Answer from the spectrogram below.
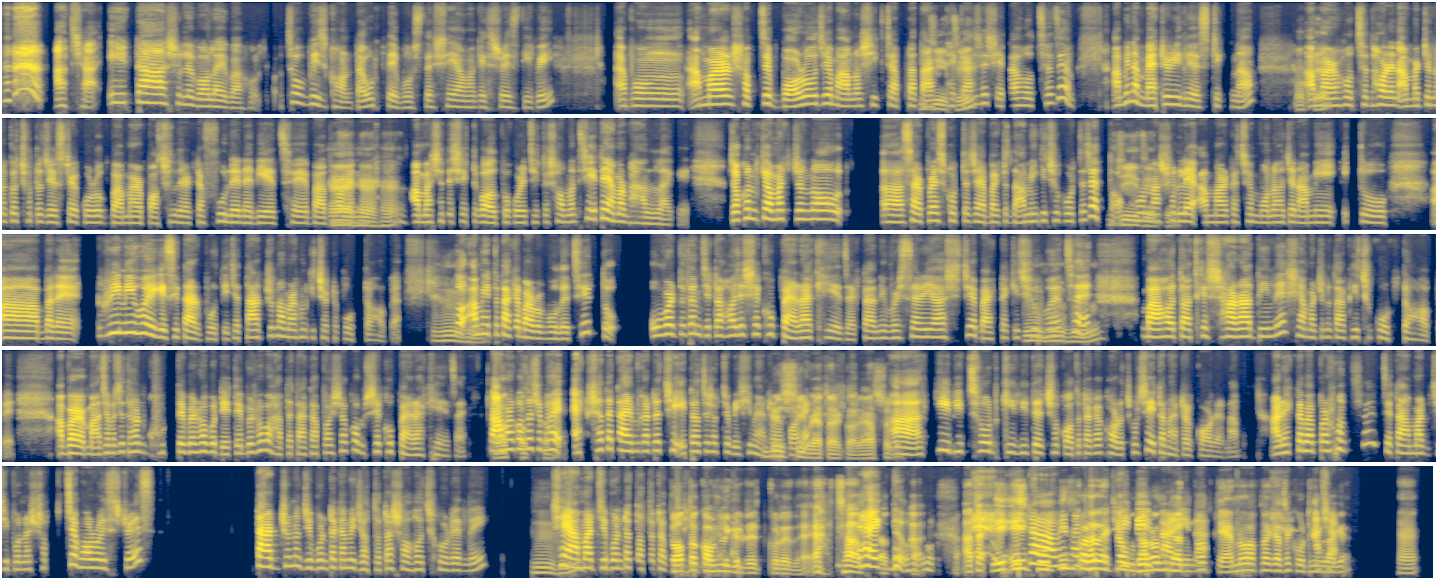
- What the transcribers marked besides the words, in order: laugh; other noise; in English: "Materialistic"; in English: "Gesture"; in English: "Over the time"; in English: "Anniversary"; "দিচ্ছেন" said as "দিচ্ছন"; chuckle; in English: "Complicated"; laughing while speaking: "আচ্ছা, আচ্ছা, আচ্ছা। আচ্ছা এই … কাছে কঠিন লাগে?"; giggle
- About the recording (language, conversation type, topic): Bengali, podcast, কাজ শেষে ঘরে ফিরে শান্ত হতে আপনি কী করেন?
